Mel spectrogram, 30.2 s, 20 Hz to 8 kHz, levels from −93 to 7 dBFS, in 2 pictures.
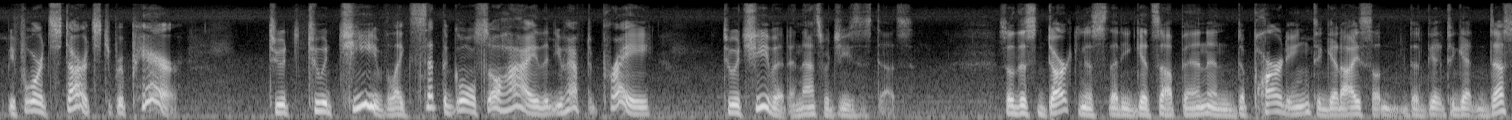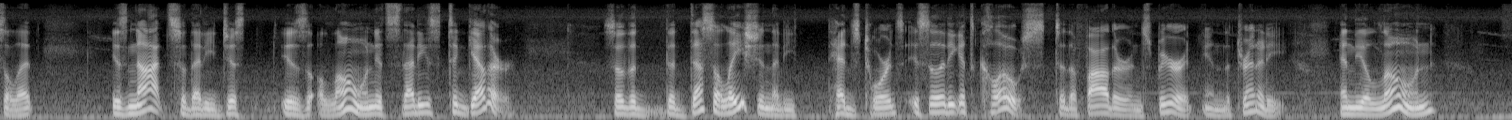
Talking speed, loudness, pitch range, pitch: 160 wpm, -17 LUFS, 95-130 Hz, 115 Hz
